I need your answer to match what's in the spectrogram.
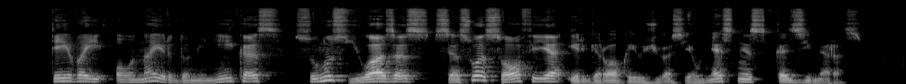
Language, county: Lithuanian, Utena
